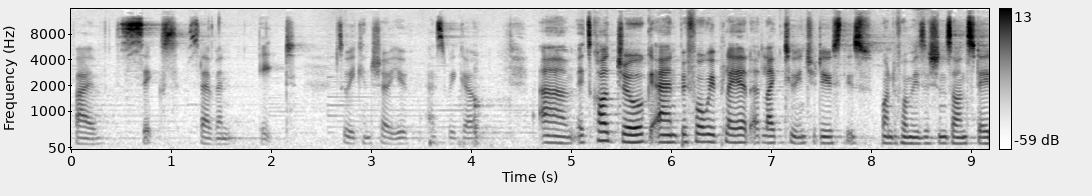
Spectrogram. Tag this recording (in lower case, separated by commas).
speech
